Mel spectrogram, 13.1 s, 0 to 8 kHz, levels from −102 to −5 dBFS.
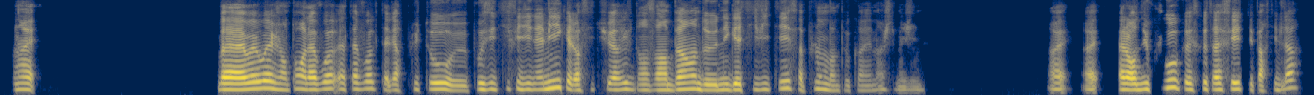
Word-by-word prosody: Ouais. 190 Hz, 0 st, -2 dB, 1.8 s
Bah, 185 Hz, 0 st, +10 dB
ouais, 205 Hz, +1 st, +5 dB
ouais, 225 Hz, 0 st, +4 dB
j'entends 190 Hz, +2 st, -5 dB
à -, -, +2 dB
la 185 Hz, 0 st, +5 dB
voix 210 Hz, +3 st, -2 dB
à 195 Hz, -, -5 dB
ta 200 Hz, -, -4 dB
voix, 215 Hz, +2 st, -5 dB
que 210 Hz, -, -29 dB
tu -, -, -10 dB
as -, -, -5 dB
l'air 175 Hz, -1 st, -6 dB
plutôt, 195 Hz, -1 st, 0 dB
heu, 155 Hz, -1 st, -8 dB
positif 195 Hz, +5 st, -6 dB
et 205 Hz, -, -4 dB
dynamique. 190 Hz, +6 st, 0 dB
Alors, 170 Hz, 0 st, +1 dB
si -, -, -26 dB
tu 185 Hz, -, -9 dB
arrives 185 Hz, +1 st, -2 dB
dans 170 Hz, -1 st, -9 dB
un 170 Hz, 0 st, +1 dB
bain 190 Hz, +4 st, +2 dB
de 170 Hz, -3 st, 0 dB
négativité, 180 Hz, +4 st, -3 dB
ça 220 Hz, -, -10 dB
plombe 200 Hz, -4 st, -8 dB
un 155 Hz, -, -11 dB
peu 155 Hz, 0 st, -21 dB
quand 160 Hz, -, -21 dB
même, 155 Hz, +1 st, -18 dB
hein, 190 Hz, -, -18 dB
j'imagine. 90 Hz, -, -21 dB, 1.3 s
Ouais, -, -, -7 dB, 0.2 s
ouais. -, -, -6 dB, 0.2 s
Alors, 180 Hz, -1 st, +7 dB
du 195 Hz, +2 st, 0 dB
coup, 245 Hz, +6 st, 0 dB
qu'est-ce 195 Hz, -3 st, -4 dB
que 205 Hz, -, -2 dB
tu -, -, -12 dB
as 185 Hz, -, +4 dB
fait? 200 Hz, +2 st, +1 dB
Tu -, -, -52 dB
es -, -, -17 dB
parti 165 Hz, +2 st, -7 dB
de 175 Hz, -, -12 dB
là? 235 Hz, +1 st, -3 dB
185 Hz, 235 wpm, -21 LUFS, 175-200 Hz, 1.8 s, Bah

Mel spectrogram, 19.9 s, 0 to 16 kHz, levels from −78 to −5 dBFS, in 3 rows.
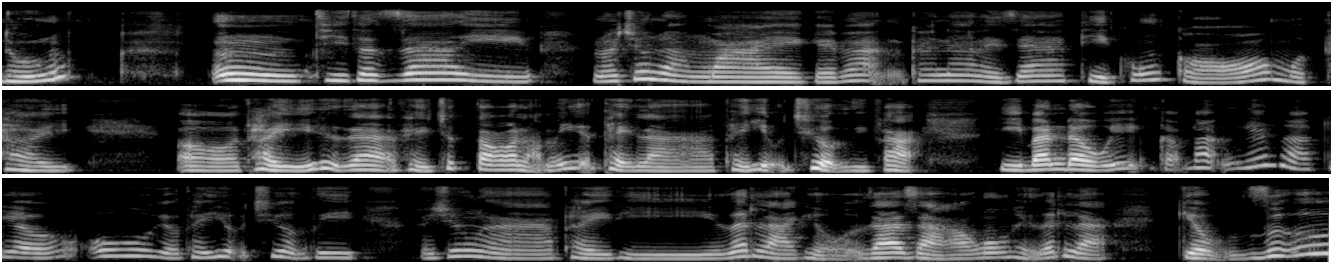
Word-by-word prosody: Đúng. 225 Hz, -, +3 dB, 0.7 s
Ừm, 255 Hz, -3 st, +7 dB
thì 255 Hz, -1 st, 0 dB
thật 260 Hz, 0 st, +3 dB
ra 290 Hz, +1 st, +5 dB
thì 220 Hz, -4 st, -2 dB, 0.3 s
nói 225 Hz, +1 st, -1 dB
chung 320 Hz, +6 st, +2 dB
là 270 Hz, -4 st, +3 dB
ngoài 205 Hz, -2 st, +1 dB
cái 195 Hz, 0 st, -2 dB
bạn 245 Hz, +3 st, -5 dB
Kana 250 Hz, -1 st, -3 dB
này 210 Hz, -4 st, -2 dB
ra, 230 Hz, +1 st, -2 dB
thì 205 Hz, -5 st, -2 dB
cũng 285 Hz, +3 st, -4 dB
có 195 Hz, -, -1 dB
một 200 Hz, -3 st, -6 dB
thầy. 175 Hz, -6 st, -3 dB, 0.5 s
Ờ, 175 Hz, -2 st, 0 dB
thầy 210 Hz, -4 st, +5 dB
ấy 175 Hz, +2 st, +4 dB
thực -, -, +2 dB
ra 205 Hz, +1 st, +5 dB
là -, -, -4 dB
thầy 175 Hz, -6 st, 0 dB
chức 260 Hz, +9 st, -5 dB
to 205 Hz, -2 st, +5 dB
lắm 185 Hz, -2 st, -1 dB
ấy, 225 Hz, +7 st, 0 dB
thầy 185 Hz, -8 st, +2 dB
là 165 Hz, -1 st, -2 dB
thầy 200 Hz, -, -1 dB
hiệu 195 Hz, +1 st, +1 dB
trưởng 260 Hz, -, +6 dB
thì 165 Hz, -, -4 dB
phải. 200 Hz, -, +3 dB, 0.4 s
Thì 195 Hz, -2 st, +1 dB
ban 215 Hz, +2 st, +7 dB
đầu 210 Hz, -4 st, +8 dB
ấy, 205 Hz, +5 st, -2 dB
các -, -, -8 dB
bạn 275 Hz, -4 st, -5 dB
biết 380 Hz, +7 st, -6 dB
là, 230 Hz, -, -5 dB
kiểu, 225 Hz, +3 st, -4 dB
ừ, -, -, -6 dB, 0.3 s
kiểu, 200 Hz, -4 st, -6 dB
thầy 215 Hz, +2 st, -6 dB
hiệu 250 Hz, +2 st, -4 dB
trưởng 240 Hz, -8 st, -6 dB
thì 210 Hz, -1 st, -5 dB, 0.3 s
nói 190 Hz, -, -9 dB
chung 265 Hz, 0 st, -2 dB
là 180 Hz, -5 st, -6 dB
thầy 185 Hz, -5 st, -4 dB
thì 165 Hz, -2 st, -6 dB
rất 250 Hz, +3 st, +1 dB
là, 205 Hz, -7 st, -1 dB
kiểu, 160 Hz, -6 st, -7 dB
gia 210 Hz, +1 st, +5 dB
giáo 175 Hz, -3 st, -2 dB
không? 215 Hz, +2 st, -3 dB
Thầy 200 Hz, -, -7 dB
rất 210 Hz, +5 st, -4 dB
là, 195 Hz, -9 st, -2 dB, 0.3 s
kiểu, 185 Hz, -6 st, +2 dB
giữ 275 Hz, +9 st, -1 dB
210 Hz, 210 wpm, -24 LUFS, 185-245 Hz, 0.7 s, đầu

